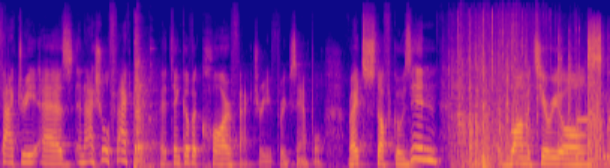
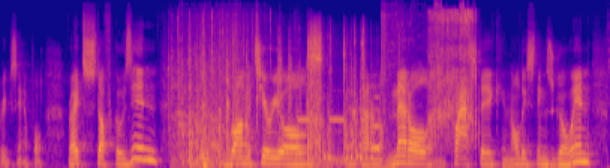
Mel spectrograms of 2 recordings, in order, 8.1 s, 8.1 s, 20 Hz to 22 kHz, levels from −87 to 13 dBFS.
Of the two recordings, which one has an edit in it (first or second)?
first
